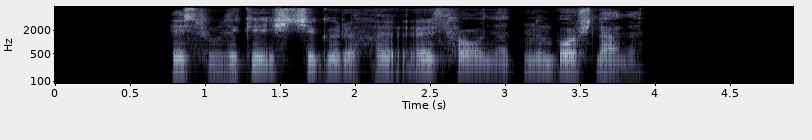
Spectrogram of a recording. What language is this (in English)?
Uzbek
